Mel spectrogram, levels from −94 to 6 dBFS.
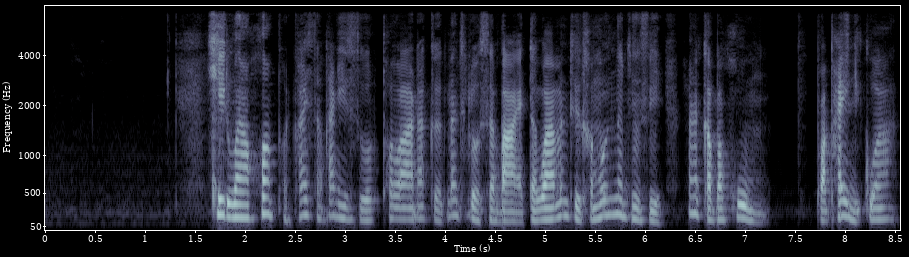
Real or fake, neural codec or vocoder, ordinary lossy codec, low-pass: fake; codec, 16 kHz in and 24 kHz out, 1.1 kbps, FireRedTTS-2 codec; none; 7.2 kHz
